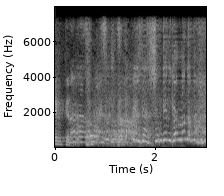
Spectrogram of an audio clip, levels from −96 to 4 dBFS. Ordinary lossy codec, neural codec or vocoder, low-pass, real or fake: none; codec, 16 kHz, 1.1 kbps, Voila-Tokenizer; 7.2 kHz; fake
